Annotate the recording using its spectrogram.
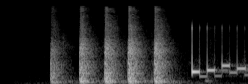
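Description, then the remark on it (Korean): Five loud, evenly spaced knocks on a front door, followed right after by a mobile phone's bright, beeping ringtone melody starting up, both sounding as someone puts on shoes at the entrance. No voices. “신발을 신는 순간 핸드폰과 현관문 노크 소리가 동시에 울린다.”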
